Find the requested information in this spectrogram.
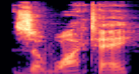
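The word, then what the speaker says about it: złoty: of currency so what day is how it's pronounced zawate yeah wow I've never heard of it the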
